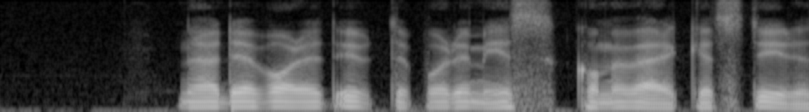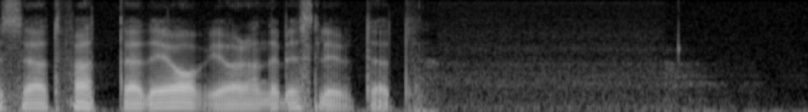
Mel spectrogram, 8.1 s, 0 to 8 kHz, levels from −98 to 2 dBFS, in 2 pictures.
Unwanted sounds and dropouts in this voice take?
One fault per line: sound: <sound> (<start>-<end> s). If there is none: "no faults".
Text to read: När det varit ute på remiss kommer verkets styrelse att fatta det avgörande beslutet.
no faults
